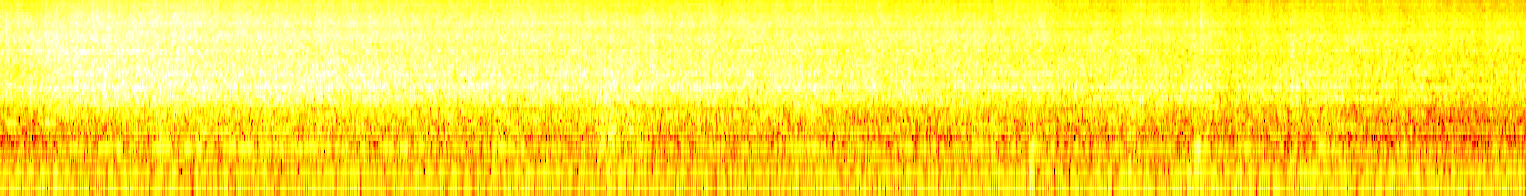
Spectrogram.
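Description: Canned diced tomatoes sizzling as they hit hot olive oil in a skillet with onions, green peppers and garlic, strongest as they go in and slowly dying down.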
